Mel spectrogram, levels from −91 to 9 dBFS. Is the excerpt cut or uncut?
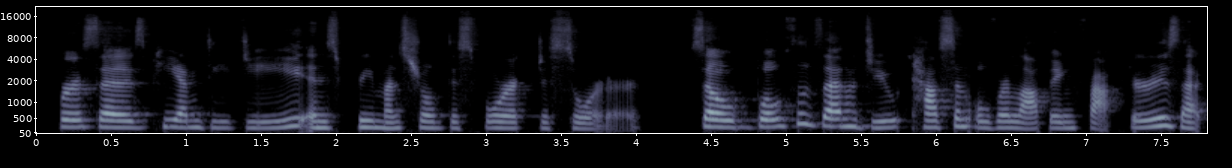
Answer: uncut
